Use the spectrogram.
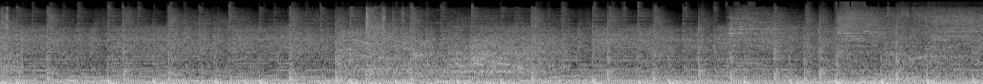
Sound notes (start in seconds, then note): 0.1 gunshot fires; 3.4 monster roaring; 3.4 gunshot fires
